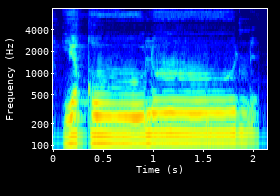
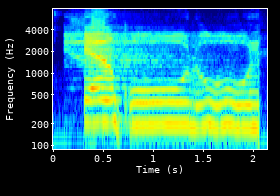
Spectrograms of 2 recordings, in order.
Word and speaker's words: يقولون: In the here, we exaggerate the pursing of the lips when pronouncing the wow, like يقولون. And let's compare that with a proper pronunciation as we hear it from Sheikh al-Husari. يقولون.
